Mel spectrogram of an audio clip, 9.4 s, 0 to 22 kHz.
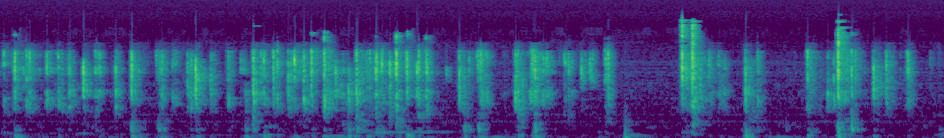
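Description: Fingertips tap and type across a full-size 104-key mechanical keyboard with white and light-blue PBT plastic keycaps on a silver aluminum top plate, resting on a pink surface. Quick bursts of short, bright, clacky keystrokes come in uneven runs with brief pauses, each click dying almost instantly. Near the end, a couple of louder, sharper strokes stand out.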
